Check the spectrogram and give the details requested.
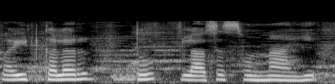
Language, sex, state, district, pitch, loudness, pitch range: Telugu, female, Telangana, Hyderabad, 215 Hz, -14 LUFS, 205-225 Hz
